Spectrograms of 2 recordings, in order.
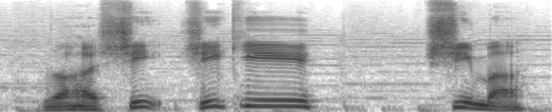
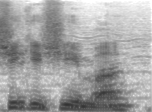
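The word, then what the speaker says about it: Shikishima: say uh Shiki sh Shiki Shima I believe it's Shiki Shima I believe it's how it's pronounced because the eyes are usually pronounced as ease in Japan usually yeah yeah I've tried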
